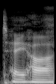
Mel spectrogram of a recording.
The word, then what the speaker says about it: Tehaus: with its negative drawbacks nobody in the world knows how to say it it's teja it's just like the spanish word for texas acceptable spelled a little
